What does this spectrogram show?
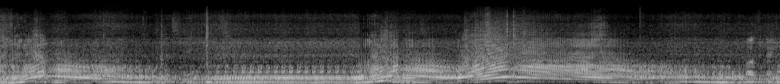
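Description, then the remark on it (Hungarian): A Honda NSX sports car engine revs hard, its pitch climbing and dropping in several quick surges, with a steady loud rumble between the bursts and no one talking. “Ennyiből nekem nem lenne meg az NSX.”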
